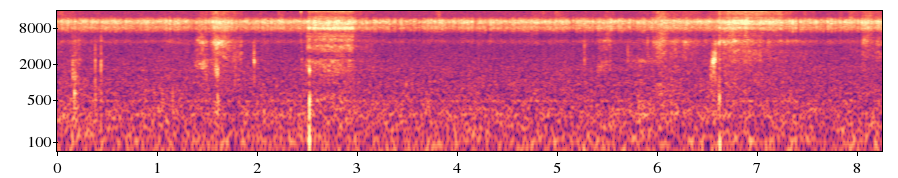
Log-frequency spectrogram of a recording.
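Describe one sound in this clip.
A needle pokes through stiff fabric and thread rasps softly as it is pulled through.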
